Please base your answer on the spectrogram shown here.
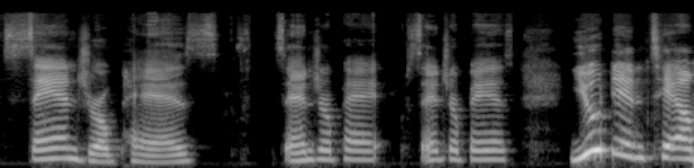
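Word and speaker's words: Saint-Tropez: So, Agnifos says, "When you bought the eight ball of Coke on St. Tropz, Tropz, pronounced Sandropz."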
